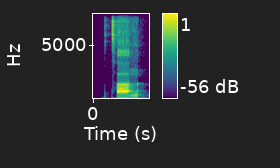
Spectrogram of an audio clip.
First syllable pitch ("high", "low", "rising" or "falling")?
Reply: rising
